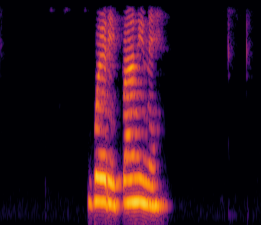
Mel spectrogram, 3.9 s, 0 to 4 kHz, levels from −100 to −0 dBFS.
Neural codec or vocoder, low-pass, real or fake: none; 3.6 kHz; real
